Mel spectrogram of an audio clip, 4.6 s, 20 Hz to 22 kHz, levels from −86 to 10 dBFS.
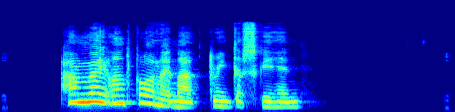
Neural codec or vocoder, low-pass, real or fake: codec, 24 kHz, 0.9 kbps, WavTokenizer, medium music audio release; 10.8 kHz; fake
